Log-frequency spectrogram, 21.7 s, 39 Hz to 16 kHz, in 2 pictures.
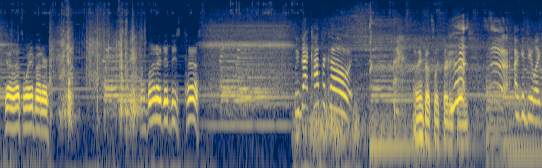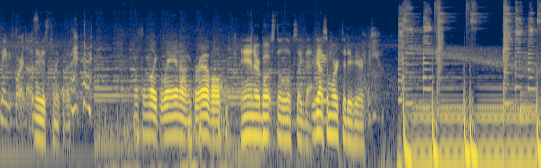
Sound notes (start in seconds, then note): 0.0 inspirational music; 9.7 grunting; 18.9 upbeat music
